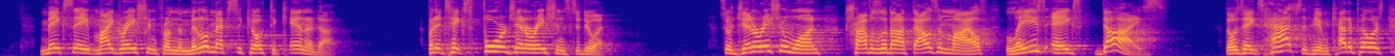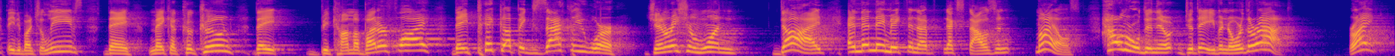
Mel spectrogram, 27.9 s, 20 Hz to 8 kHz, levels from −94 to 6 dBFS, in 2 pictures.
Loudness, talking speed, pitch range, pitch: -16 LUFS, 165 wpm, 190-255 Hz, 210 Hz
